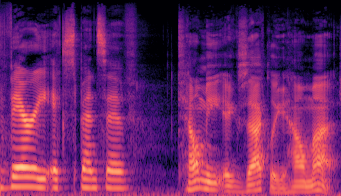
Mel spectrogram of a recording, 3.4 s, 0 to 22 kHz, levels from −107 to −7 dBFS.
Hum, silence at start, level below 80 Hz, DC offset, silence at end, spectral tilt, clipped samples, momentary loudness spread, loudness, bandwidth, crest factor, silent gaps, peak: none; 0 s; -58 dBFS; under 0.1%; 0 s; -4.5 dB/octave; under 0.1%; 11 LU; -29 LUFS; 17.5 kHz; 20 dB; none; -10 dBFS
